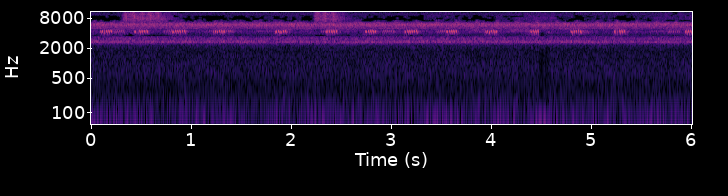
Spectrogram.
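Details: Forest crickets at night: rapid, fairly even high-pitched pulses, roughly two per second, layered over a persistent shrill drone, with a brief higher buzzy burst near the start.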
